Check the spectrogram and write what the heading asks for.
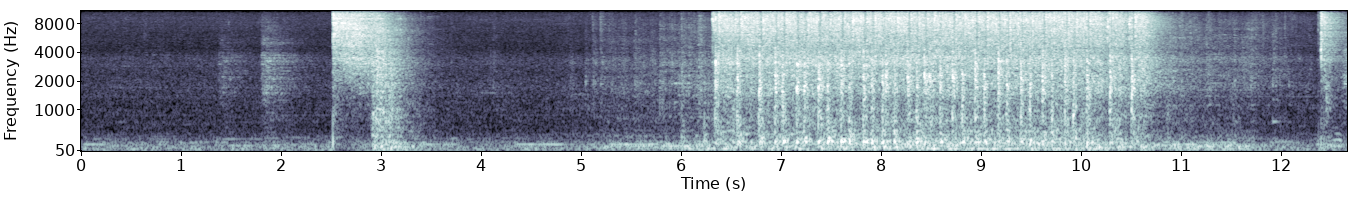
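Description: Automated fence bridge nailer running: a short blast of compressed air about two and a half seconds in, then from about six seconds a four-second run of pneumatic nail guns firing in rapid succession with air hiss as the gantry travels over the boards, all over a low steady machine hum.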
